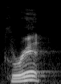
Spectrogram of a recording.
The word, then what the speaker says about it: Gryt: This particular application is called Grit and it's spelled g r y t and it is very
